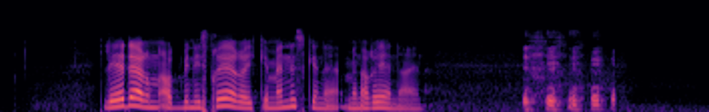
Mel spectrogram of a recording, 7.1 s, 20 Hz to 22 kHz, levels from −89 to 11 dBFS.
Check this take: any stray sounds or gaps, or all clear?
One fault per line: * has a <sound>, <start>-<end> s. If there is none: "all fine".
* has a laugh, 5.2-6.1 s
